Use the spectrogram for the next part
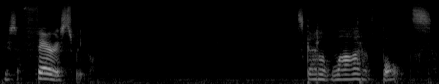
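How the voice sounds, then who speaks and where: Woman doing a little pixie-like trickster hare, high-pitched. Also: level tone, slow, a bit bright. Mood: sly, coaxing. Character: little talking hare, scheming, chummy, street-wise trickster. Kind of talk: tabletop role-play.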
